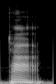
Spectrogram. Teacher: the voiceless alveolar stop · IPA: /t/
